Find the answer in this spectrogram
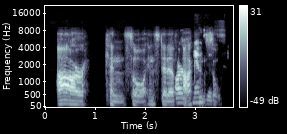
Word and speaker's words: Arkansas: Let's No, say it Arkansas. definitely doesn't look like it sounds, but Mhm.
